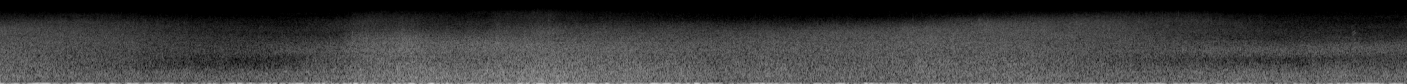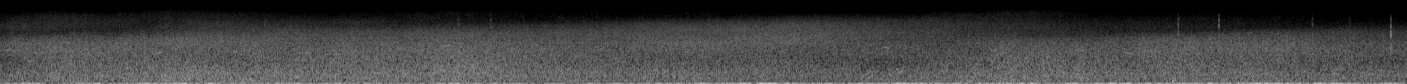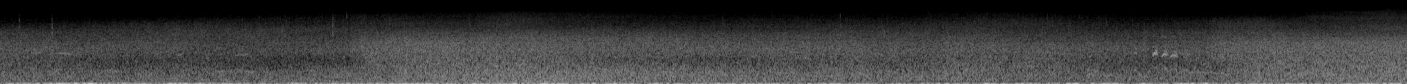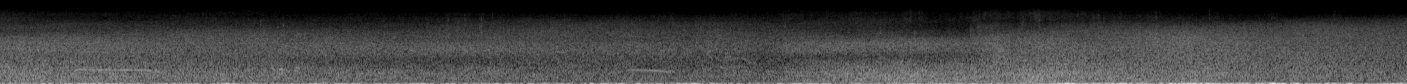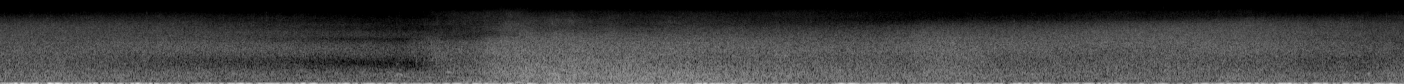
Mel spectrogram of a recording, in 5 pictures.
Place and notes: Hunting Island, SC, USA - Hunting Island South Beach
Gentle ocean surf on Hunting Island State Park's south beach. The wind and currents were calmer than usual on this day. People can be heard walking past the rig, and sounds from behind the recorder can be heard.
[Tascam Dr-100mkiii & Primo EM-272 omni mics]
South Carolina, United States, December 2021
